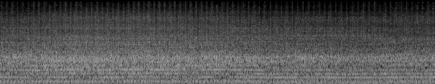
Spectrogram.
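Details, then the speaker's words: 1979 BMW E12 528i four-speed at idle: steady, quiet, not overly ticky engine under a constant loud whooshing roar; clutch fan suspected stuck on, not confirmed. "clutch fan is stuck on it looks like or it sounds like but the engine's really quiet"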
